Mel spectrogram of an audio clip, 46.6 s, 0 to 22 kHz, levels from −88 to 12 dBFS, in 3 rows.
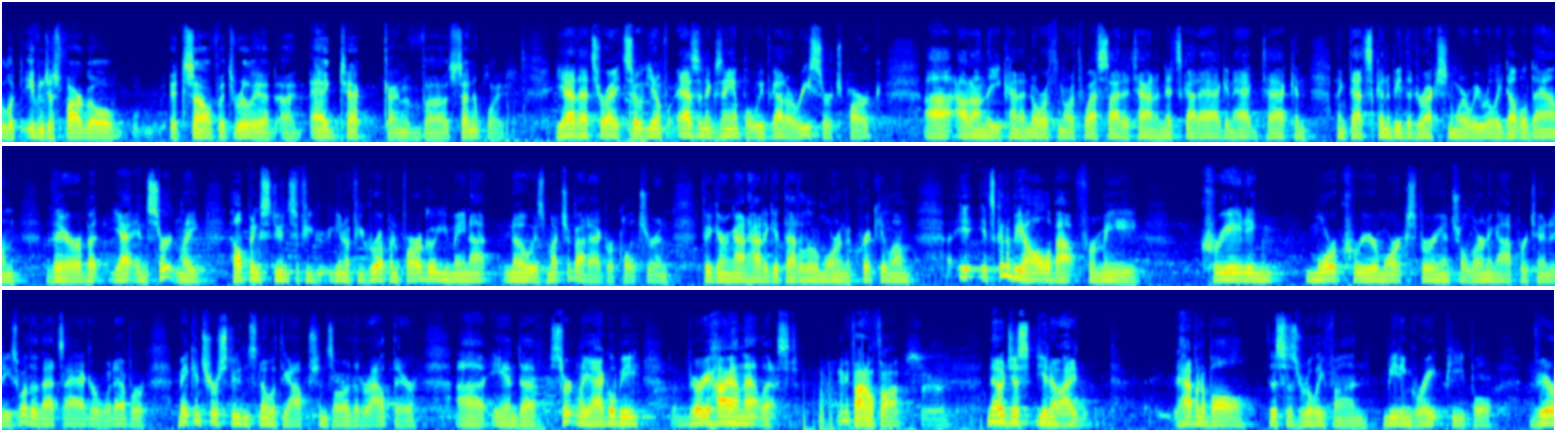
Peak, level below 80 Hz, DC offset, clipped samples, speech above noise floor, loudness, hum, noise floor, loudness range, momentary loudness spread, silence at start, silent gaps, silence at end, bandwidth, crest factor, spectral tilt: -6 dBFS; -62 dBFS; under 0.1%; under 0.1%; 28 dB; -31 LUFS; none; -59 dBFS; 6 LU; 13 LU; 0 s; none; 0 s; 13.5 kHz; 24 dB; -5.5 dB/octave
